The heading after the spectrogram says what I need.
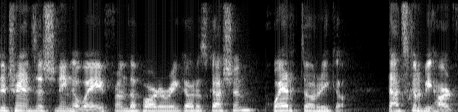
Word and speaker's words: Puerto Rico: I usually just say I usually just say Puerto Rico because when I say Puerto Rico people go I don't speak Spanish I'm like I'm not speaking Spanish I'm pronouncing it properly you know what's funny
